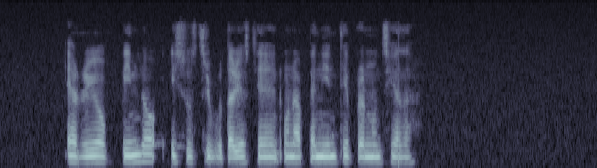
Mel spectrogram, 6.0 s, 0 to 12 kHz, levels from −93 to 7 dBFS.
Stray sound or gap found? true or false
false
